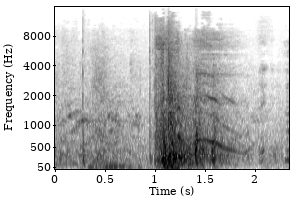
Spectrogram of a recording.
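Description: A body thuds heavily onto a hard floor.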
